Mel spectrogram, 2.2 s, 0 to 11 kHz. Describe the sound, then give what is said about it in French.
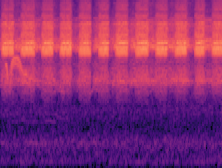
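Many male cicadas, insects about 3 cm long, drone in a loud, harsh, high-pitched buzz that pulses rapidly and evenly, roughly five throbs per second, singing to attract females in a grove of garrigue scrubland with holm oaks and thorny bushes in the south of France, on 8 July at 11 a.m., with no voices or other sounds. “C'est le 8 juillet, 11h du matin, et il y a beaucoup de cigales ici.”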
